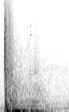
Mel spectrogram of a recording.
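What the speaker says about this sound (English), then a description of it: "we heard the door begin to open" A heavy sci-fi door in the video game Zero Escape: Virtue's Last Reward opens with one sharp, loud thud-like burst followed by a fading mechanical hiss and hum, with no voices.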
